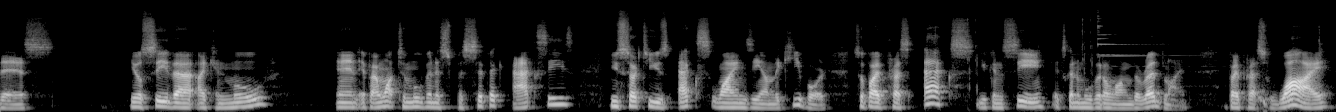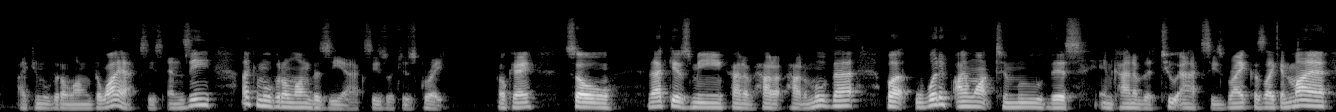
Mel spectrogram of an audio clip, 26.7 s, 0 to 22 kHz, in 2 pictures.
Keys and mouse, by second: 1.2 g, 10.5 x, 13.4 y, 15.4 z, 17.5 click, 17.9 ctrl+z, 18.4-19.0 middle drag, 19.8-20.1 middle drag, 21.2-22.2 middle drag, 23.9-24.3 middle drag.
